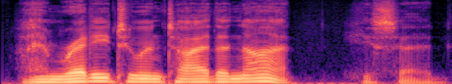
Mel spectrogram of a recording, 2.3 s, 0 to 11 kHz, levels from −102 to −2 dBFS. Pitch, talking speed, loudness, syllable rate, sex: 100 Hz, 240 wpm, -16 LUFS, 6.2 syllables/s, male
